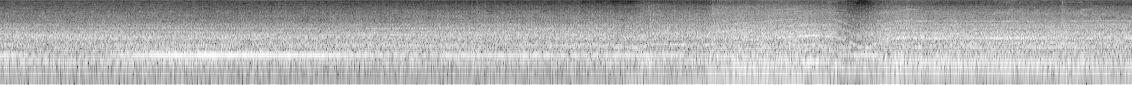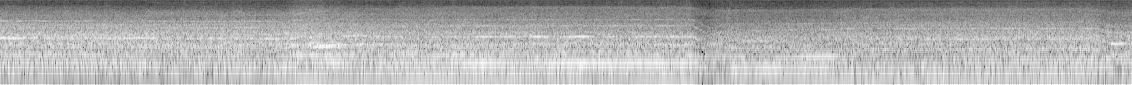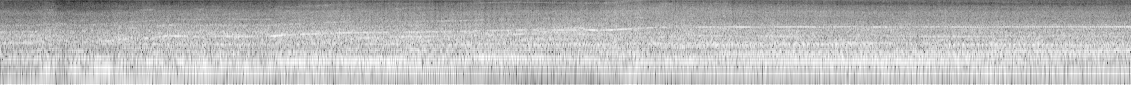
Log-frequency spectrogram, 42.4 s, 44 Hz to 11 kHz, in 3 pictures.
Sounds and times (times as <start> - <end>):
Truck: 0.0 - 42.4.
